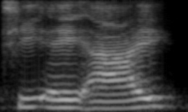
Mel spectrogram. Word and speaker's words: TSAI: is my dad's name they just spell differently in the Vietnamese they just put T AI but in Chinese you you say it correctly it's Tai so it's TS Ai and and I I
